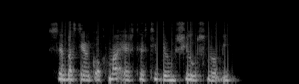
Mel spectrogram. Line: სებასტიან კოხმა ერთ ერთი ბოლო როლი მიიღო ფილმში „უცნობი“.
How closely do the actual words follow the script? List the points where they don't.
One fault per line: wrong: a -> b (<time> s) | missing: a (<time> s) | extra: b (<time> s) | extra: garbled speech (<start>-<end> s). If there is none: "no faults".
missing: ბოლო როლი მიიღო (1.6 s)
